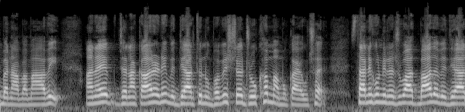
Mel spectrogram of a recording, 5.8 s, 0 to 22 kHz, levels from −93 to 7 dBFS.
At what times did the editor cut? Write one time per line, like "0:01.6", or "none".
0:03.0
